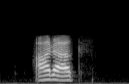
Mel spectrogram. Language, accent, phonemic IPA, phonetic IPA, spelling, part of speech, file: Armenian, Eastern Armenian, /ɑˈɾɑkʰs/, [ɑɾɑ́kʰs], Արաքս, proper noun, Hy-Արաքս.ogg
- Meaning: 1. Araks 2. a female given name, Arax and Araks, from the name of the river, of modern (since the 19th century) usage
